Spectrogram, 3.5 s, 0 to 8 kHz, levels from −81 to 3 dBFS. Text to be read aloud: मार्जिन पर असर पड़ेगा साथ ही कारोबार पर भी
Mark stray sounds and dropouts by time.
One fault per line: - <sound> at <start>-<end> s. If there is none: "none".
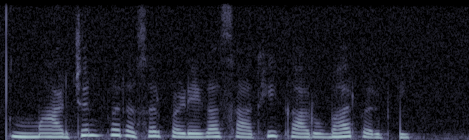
- dropout at 2.9-3.0 s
